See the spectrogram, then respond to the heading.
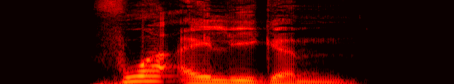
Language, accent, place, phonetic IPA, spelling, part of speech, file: German, Germany, Berlin, [ˈfoːɐ̯ˌʔaɪ̯lɪɡəm], voreiligem, adjective, De-voreiligem.ogg
- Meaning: strong dative masculine/neuter singular of voreilig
